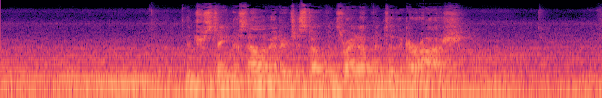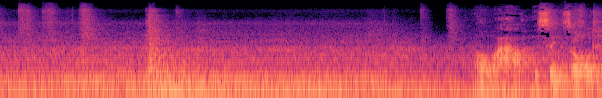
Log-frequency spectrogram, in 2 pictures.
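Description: A hydraulic freight elevator's pump hums as the car moves.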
